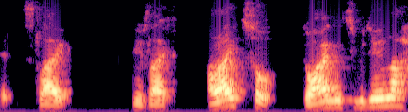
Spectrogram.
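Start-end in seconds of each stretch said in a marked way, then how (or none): 1.6-3.1 put-on Scouse Liverpool accent, higher pitch. Retelling what a Scouse guy asked him, in a Scouse accent. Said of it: "That was my best Scouse accent".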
